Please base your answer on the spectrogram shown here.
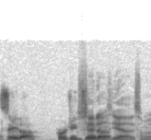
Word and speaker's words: zeta: I never ever heard Actually, of Zeta we didn't have a Zeta now. either, but it is pronounced Zeta.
